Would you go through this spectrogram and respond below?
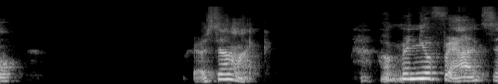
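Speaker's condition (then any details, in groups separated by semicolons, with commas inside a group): Cerebral palsy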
